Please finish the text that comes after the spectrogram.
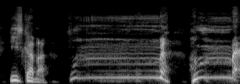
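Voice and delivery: long high strained hum, slow; mock straining grunt held high. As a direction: hum like someone straining on the toilet. Imitating a straining face.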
